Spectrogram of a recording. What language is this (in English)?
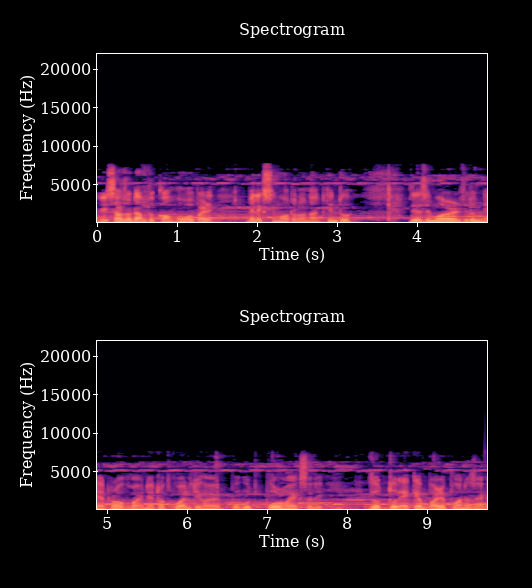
Assamese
